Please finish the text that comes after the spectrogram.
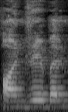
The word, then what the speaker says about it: honorable: first example he is Honorable man the answer is he is an honorable man here the HED in honorable is silent making the first sound a wow sound o so an is used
